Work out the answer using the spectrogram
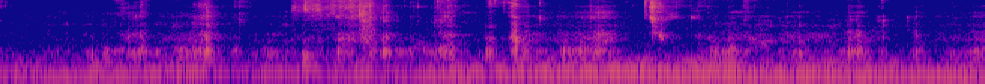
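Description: Faint close-up chewing of a mouthful of potato chips, with irregular crisp crunches every second or so.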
